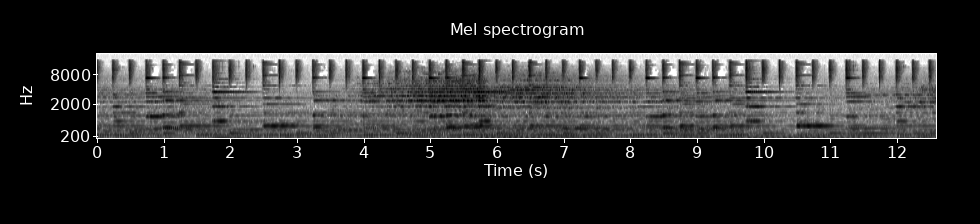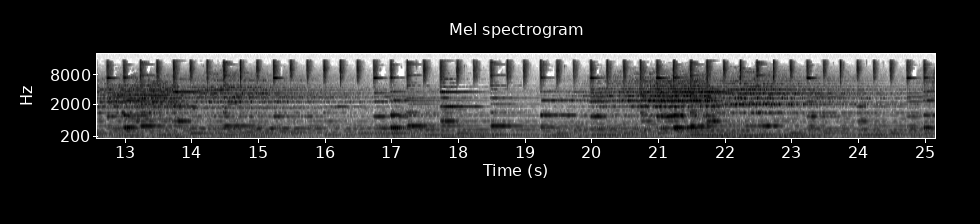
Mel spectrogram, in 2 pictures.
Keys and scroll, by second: 10.5 c, 13.7 alt+super+g, 14.3 super+g, 15.3 alt+g, 18.6 shift+f, 19.0 shift+e, 19.6 e.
